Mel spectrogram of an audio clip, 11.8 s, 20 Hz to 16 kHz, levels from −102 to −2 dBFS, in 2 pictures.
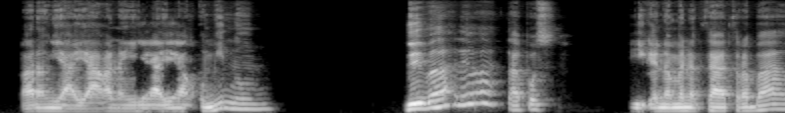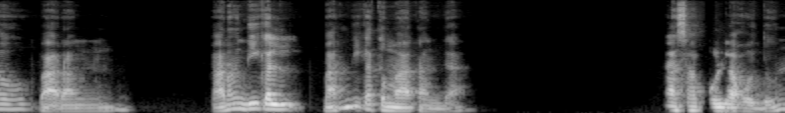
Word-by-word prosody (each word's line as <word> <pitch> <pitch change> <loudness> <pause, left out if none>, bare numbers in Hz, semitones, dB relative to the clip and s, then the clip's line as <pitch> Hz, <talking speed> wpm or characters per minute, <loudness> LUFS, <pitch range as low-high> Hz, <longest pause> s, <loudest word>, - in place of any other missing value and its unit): parang 100 +3 0
yaya 90 -2 +1
ka 100 - +1
nang 95 0 -5
yaya 100 +1 0
uminom. 165 - -1 1.0
'Di 160 +4 +10
ba, 225 +4 +4
'di 295 +1 -3
ba, 350 0 -2
tapos 155 +2 -5 0.5
'di 105 -2 -3
ka 105 - 0
naman 105 +1 +5
nagtatrabaho 140 +10 0
parang, 95 +2 -6 0.7
parang 165 +3 -3
'di 165 +2 +1
kal 160 -1 +6 0.3
parang 220 - -4
'di 245 - -5
ka - - -2
tumatanda. 105 -2 -4 1.5
Nasapul 120 -3 -1
ako 100 -2 -5
dun. 110 +11 -8
110 Hz, 130 wpm, -22 LUFS, 100-160 Hz, 1.5 s, Di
